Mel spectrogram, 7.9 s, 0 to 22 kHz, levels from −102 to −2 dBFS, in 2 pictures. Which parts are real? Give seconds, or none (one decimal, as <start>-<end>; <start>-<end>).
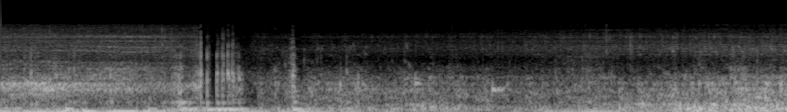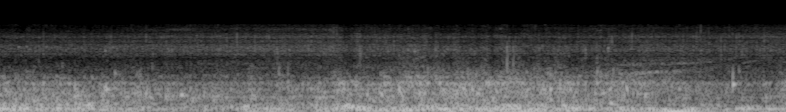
0.0-7.9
